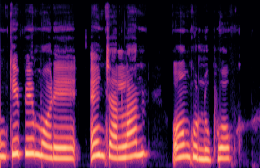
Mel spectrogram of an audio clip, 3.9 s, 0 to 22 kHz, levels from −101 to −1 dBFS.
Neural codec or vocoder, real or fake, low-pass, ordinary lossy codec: none; real; 19.8 kHz; none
